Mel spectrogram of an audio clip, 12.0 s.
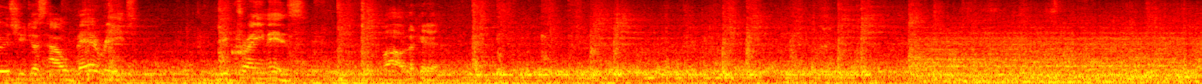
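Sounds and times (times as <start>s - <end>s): train rumble: 0.0s - 12.0s
train wheels clacking over rail joints: 0.6s - 9.8s.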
